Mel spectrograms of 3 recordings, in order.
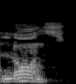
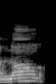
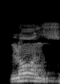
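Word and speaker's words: lawns: लॉन्स। बहुत सारे लोग इसको लॉन्ग पढ़ते हैं, ये लॉन्ग सही उच्चारण इसका होता है लॉन्स।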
